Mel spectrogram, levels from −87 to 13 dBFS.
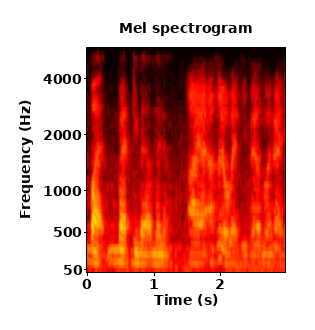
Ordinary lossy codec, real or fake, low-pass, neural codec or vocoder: Opus, 32 kbps; fake; 5.4 kHz; codec, 16 kHz, 6 kbps, DAC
